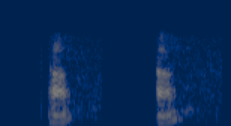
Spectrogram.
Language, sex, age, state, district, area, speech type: Hindi, male, 18-30, Madhya Pradesh, Narsinghpur, rural, conversation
